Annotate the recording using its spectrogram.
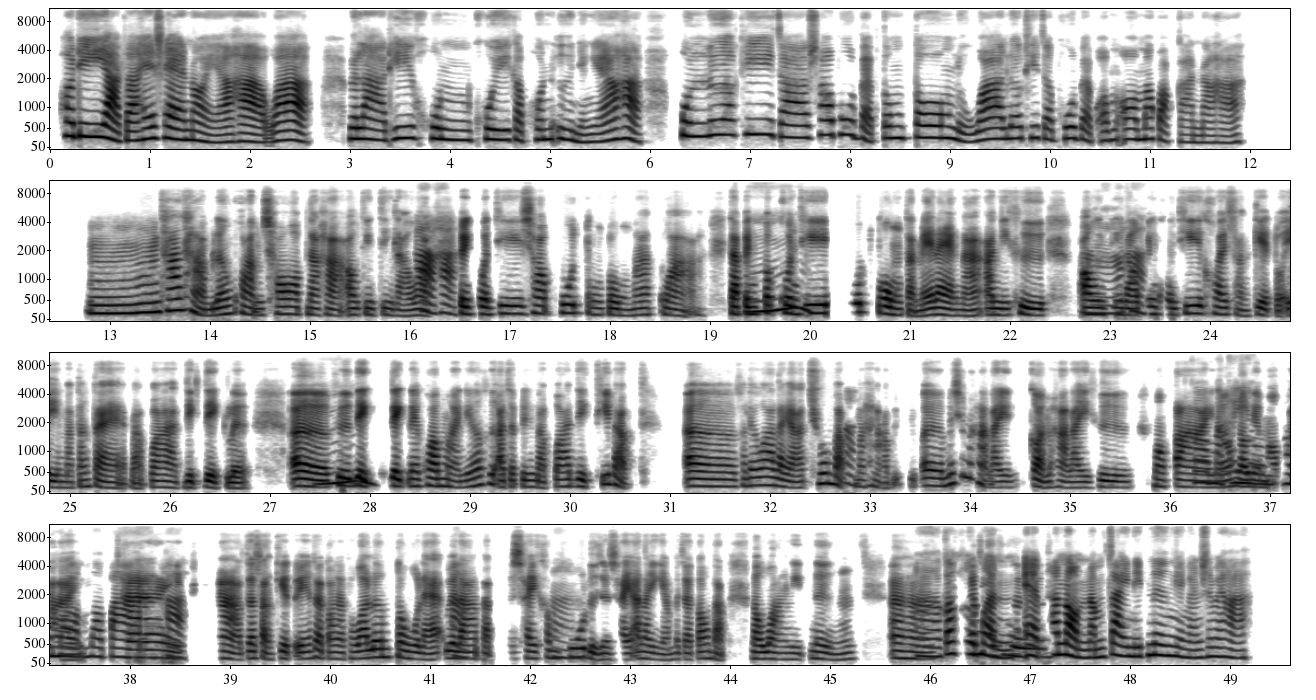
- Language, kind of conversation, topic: Thai, podcast, เวลาคุยกับคนอื่น คุณชอบพูดตรงๆ หรือพูดอ้อมๆ มากกว่ากัน?
- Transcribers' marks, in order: tapping; background speech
